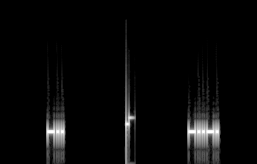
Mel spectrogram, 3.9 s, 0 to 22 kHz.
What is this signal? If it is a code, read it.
Morse code, heard as a keyed tone, about 36 wpm, 700 Hz. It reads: D /
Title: Single Character (Letter:Number:Punctuation:Prosign) 35wpm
